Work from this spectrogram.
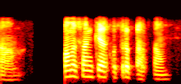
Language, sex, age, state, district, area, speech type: Sanskrit, male, 30-45, Karnataka, Uttara Kannada, rural, conversation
